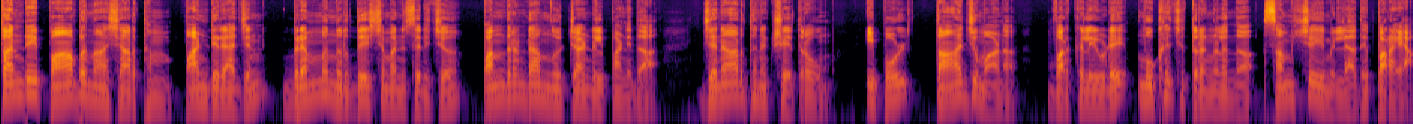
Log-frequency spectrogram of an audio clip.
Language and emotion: Malayalam, neutral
